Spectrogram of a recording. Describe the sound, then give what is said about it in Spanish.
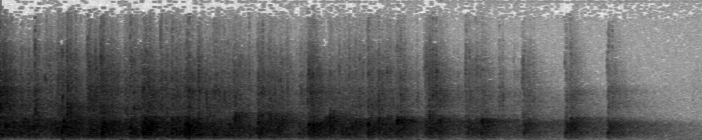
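Loud, dense applause from a crowd giving a strong round of applause to the Lord, many hands clapping at once in a steady roar that gradually thins into scattered claps and fades out near the end. “¿Por qué no le da un fuerte aplauso al Señor?”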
